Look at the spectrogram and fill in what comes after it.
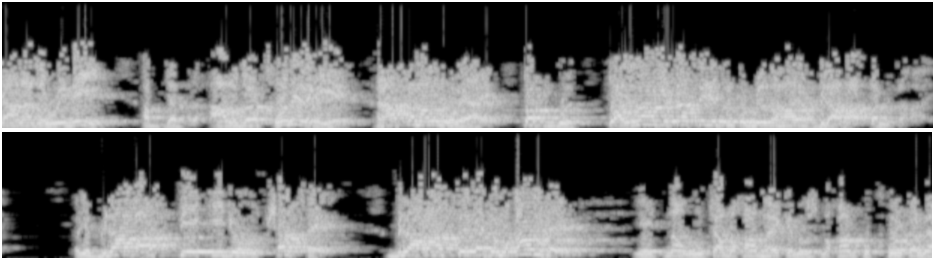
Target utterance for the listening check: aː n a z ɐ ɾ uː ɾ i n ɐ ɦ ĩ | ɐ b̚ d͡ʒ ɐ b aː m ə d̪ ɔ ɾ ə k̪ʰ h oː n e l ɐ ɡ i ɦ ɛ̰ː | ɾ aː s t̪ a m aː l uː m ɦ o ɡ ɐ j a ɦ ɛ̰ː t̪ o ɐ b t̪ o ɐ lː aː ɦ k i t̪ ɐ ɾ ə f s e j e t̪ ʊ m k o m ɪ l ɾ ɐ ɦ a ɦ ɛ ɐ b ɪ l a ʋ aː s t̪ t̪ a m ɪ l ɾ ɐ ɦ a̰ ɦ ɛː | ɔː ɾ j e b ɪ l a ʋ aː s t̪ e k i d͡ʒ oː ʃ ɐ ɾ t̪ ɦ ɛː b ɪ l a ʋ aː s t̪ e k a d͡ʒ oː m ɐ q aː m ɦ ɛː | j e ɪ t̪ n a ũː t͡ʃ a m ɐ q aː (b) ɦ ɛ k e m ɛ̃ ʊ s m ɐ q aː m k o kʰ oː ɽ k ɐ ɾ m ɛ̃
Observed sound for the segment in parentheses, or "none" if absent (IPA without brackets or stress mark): m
